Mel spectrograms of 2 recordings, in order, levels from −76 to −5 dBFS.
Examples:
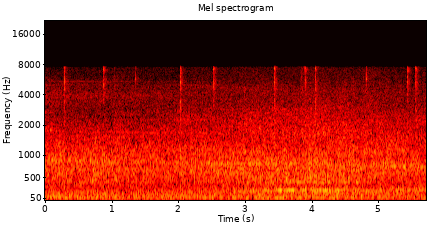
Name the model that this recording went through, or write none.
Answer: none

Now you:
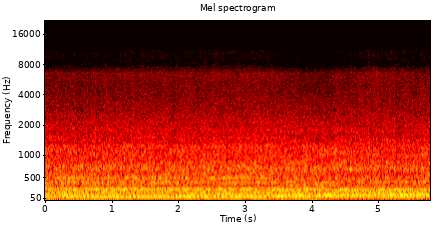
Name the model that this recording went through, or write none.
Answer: none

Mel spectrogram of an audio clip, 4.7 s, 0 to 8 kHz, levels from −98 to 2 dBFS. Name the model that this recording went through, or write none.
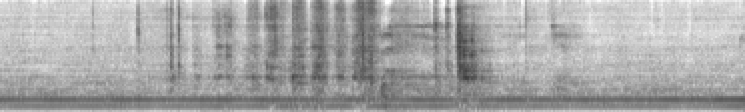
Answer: codec, SNAC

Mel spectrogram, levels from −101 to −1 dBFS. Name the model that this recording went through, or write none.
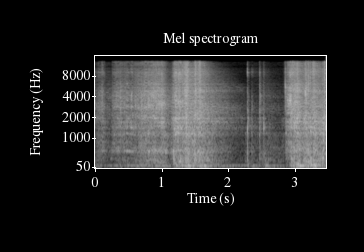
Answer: codec, SNAC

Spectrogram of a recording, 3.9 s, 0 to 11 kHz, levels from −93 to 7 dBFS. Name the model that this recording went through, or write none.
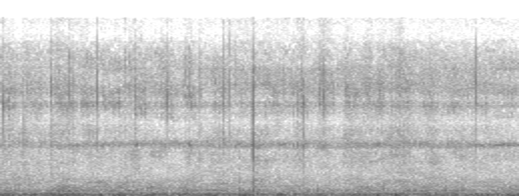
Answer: codec, SNAC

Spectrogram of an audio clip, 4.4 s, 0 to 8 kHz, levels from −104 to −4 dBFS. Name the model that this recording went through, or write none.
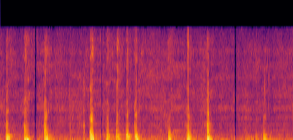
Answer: codec, SNAC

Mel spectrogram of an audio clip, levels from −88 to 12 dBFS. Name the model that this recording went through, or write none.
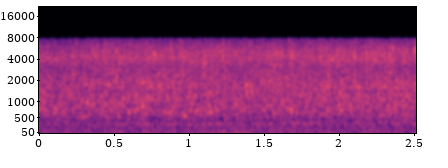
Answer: vocoder, BigVGAN v2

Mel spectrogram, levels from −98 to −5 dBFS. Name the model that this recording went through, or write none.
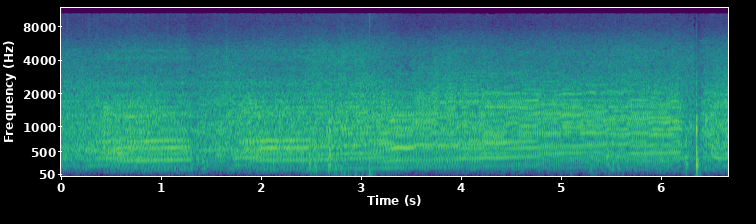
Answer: none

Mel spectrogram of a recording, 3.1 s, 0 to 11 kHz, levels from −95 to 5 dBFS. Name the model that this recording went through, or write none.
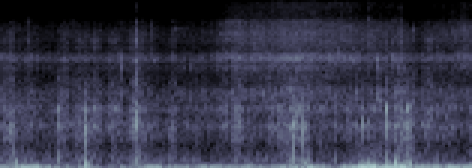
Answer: none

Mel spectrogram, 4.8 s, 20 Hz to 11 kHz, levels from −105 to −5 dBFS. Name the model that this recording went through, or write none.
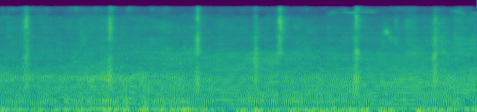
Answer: vocoder, Vocos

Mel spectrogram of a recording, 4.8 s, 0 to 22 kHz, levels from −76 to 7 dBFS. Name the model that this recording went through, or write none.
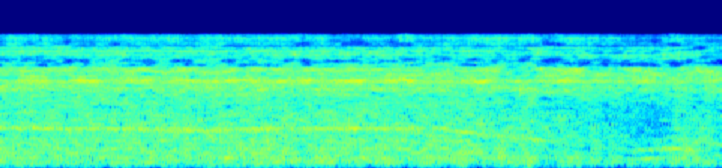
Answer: vocoder, WaveNeXt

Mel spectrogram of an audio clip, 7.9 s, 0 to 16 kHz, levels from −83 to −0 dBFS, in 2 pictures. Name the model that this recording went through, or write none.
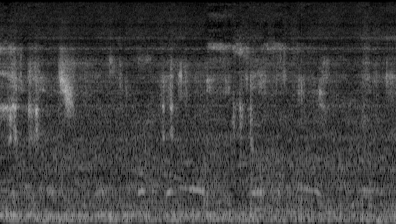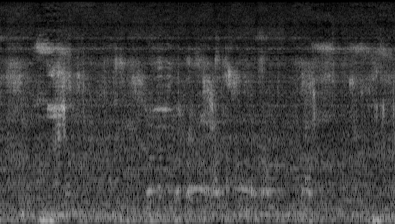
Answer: codec, SNAC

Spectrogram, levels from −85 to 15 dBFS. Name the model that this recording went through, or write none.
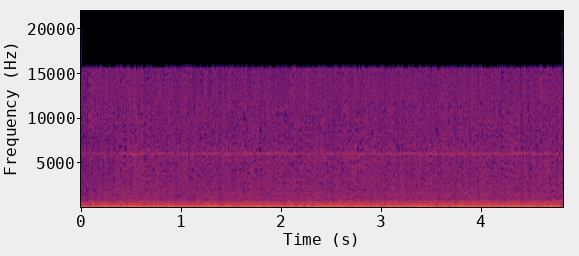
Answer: vocoder, BigVGAN v2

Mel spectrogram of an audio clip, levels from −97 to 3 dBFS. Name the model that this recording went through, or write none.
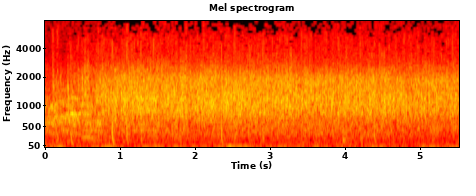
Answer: none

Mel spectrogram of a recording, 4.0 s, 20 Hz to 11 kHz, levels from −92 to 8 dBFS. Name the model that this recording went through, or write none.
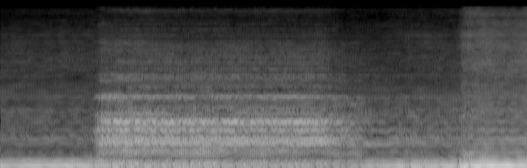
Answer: vocoder, Vocos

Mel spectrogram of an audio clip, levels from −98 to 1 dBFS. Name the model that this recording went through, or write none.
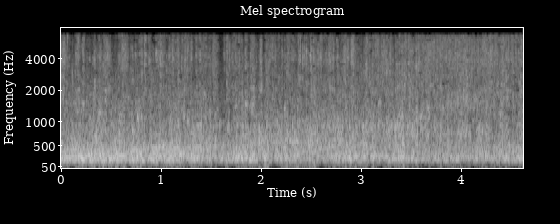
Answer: none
